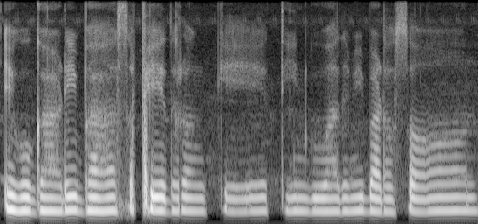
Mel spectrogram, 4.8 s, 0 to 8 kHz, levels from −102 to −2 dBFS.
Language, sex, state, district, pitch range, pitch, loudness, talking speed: Bhojpuri, female, Uttar Pradesh, Ghazipur, 175-180 Hz, 180 Hz, -18 LUFS, 125 wpm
